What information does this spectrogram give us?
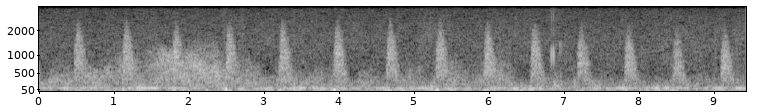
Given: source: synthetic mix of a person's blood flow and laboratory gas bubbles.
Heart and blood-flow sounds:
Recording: Doppler ultrasound of blood flow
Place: subclavian vein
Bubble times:
6.81-7.00 s: bubbles
7.12-7.17 s: bubbles
From the record:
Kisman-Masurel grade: 211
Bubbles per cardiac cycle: several, 3 to 8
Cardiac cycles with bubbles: 1 to 10%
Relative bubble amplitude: barely perceptible (0.100 to 0.250)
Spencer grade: 1 (occasional bubble signal discernible with the cardiac motion signal, with majority of cardiac periods free of bubbles)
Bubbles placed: anywhere in the cardiac cycle

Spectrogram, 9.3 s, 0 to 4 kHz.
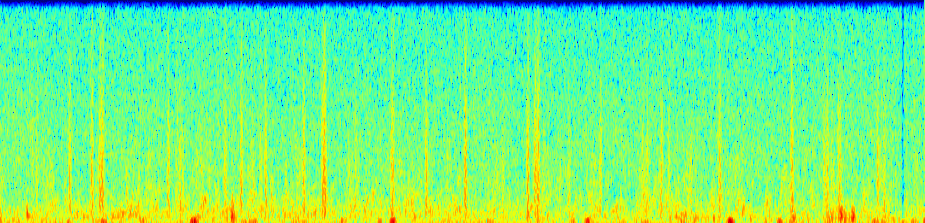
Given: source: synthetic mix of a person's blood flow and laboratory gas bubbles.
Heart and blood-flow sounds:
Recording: Doppler ultrasound of blood flow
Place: subclavian vein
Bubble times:
no bubbles
From the record:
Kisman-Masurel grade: 000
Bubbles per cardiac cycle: 0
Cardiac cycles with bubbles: 0%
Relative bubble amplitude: no bubbles discernible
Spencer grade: 0 (complete lack of bubble signals)

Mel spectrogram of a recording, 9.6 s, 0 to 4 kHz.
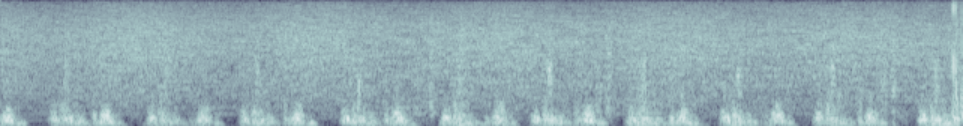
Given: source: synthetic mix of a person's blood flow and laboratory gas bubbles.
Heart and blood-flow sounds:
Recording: Doppler ultrasound of blood flow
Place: precordium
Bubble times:
9.49-9.64 s: bubbles
From the record:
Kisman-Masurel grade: 212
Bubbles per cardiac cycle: several, 3 to 8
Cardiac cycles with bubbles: 1 to 10%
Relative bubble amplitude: moderate (0.250 to 0.450)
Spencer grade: 1 (occasional bubble signal discernible with the cardiac motion signal, with majority of cardiac periods free of bubbles)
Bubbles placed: only in the low amplitude regions of the cardiac cycle

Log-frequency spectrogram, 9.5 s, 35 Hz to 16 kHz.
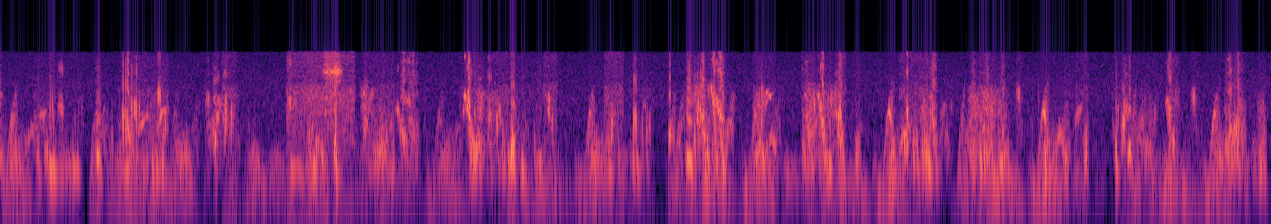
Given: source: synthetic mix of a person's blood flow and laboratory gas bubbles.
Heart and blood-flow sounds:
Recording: Doppler ultrasound of blood flow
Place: precordium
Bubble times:
0.00-0.05 s: bubbles
0.24-0.62 s: bubbles
0.70-0.79 s: bubbles
0.88-1.27 s: bubbles
1.53-1.80 s: bubbles
2.14-2.67 s: bubbles
2.69-3.15 s: bubbles
3.44-4.18 s: bubbles
4.53-4.68 s: bubbles
4.71-4.91 s: bubbles
4.99-5.07 s: bubbles
5.12-5.52 s: bubbles
5.64-5.82 s: bubbles
6.00-6.35 s: bubbles
6.40-6.47 s: bubbles
6.74-7.15 s: bubbles
7.25-7.68 s: bubbles
7.96-8.17 s: bubbles
8.34-8.70 s: bubbles
8.73-8.85 s: bubbles
8.92-8.99 s: bubbles
9.17-9.36 s: bubbles
9.38-9.50 s: bubbles
From the record:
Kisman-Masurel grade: 343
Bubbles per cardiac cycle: rolling drumbeat, 9 or more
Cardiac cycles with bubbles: 100%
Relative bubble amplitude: loud (0.450 to 0.775)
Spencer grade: 3 (all of the cardiac periods contain showers or single bubble signals, but not dominating or overriding the cardiac motion signals)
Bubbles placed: only in the low amplitude regions of the cardiac cycle

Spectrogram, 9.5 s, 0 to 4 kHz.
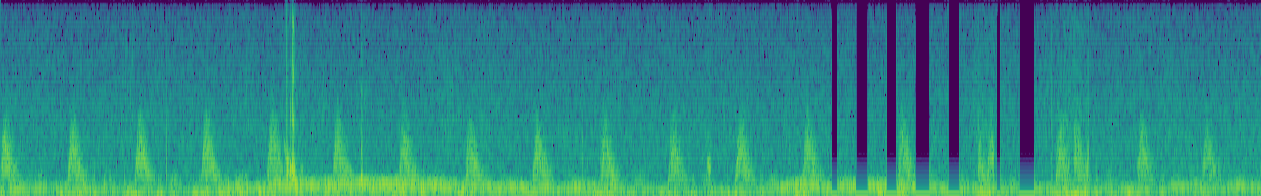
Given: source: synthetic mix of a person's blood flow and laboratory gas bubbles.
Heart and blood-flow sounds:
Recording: Doppler ultrasound of blood flow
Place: subclavian vein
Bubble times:
2.11-2.27 s: bubbles
2.67-2.75 s: bubbles
5.30-5.34 s: bubbles
From the record:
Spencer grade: 2 (many but less than half of the cardiac periods contain bubble signals, singularly or in groups)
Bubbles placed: anywhere in the cardiac cycle

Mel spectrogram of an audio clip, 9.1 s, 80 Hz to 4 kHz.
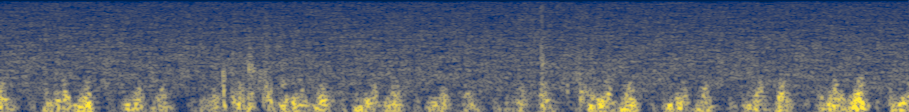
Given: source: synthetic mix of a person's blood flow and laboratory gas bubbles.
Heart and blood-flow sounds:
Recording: Doppler ultrasound of blood flow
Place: precordium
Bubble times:
2.20-2.91 s: bubbles
5.38-5.48 s: bubbles
5.63-6.02 s: bubbles
From the record:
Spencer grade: 1 (occasional bubble signal discernible with the cardiac motion signal, with majority of cardiac periods free of bubbles)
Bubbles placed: anywhere in the cardiac cycle

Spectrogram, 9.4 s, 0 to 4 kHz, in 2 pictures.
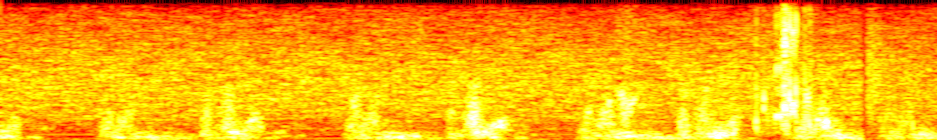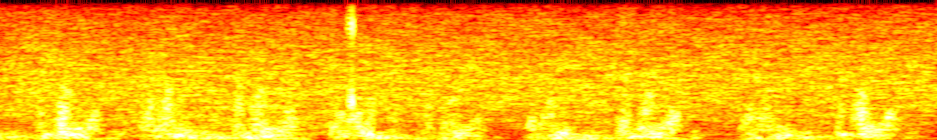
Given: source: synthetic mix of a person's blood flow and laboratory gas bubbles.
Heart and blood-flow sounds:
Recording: Doppler ultrasound of blood flow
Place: precordium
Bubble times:
3.08-3.19 s: bubbles
3.74-4.12 s: bubbles
6.32-6.37 s: bubbles
6.41-6.47 s: bubbles
7.75-7.87 s: bubbles
8.02-8.07 s: bubbles
From the record:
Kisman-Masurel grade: 123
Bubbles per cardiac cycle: 1 to 2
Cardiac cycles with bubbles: 10 to 50%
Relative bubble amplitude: loud (0.450 to 0.775)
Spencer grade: 2 (many but less than half of the cardiac periods contain bubble signals, singularly or in groups)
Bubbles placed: only in the low amplitude regions of the cardiac cycle

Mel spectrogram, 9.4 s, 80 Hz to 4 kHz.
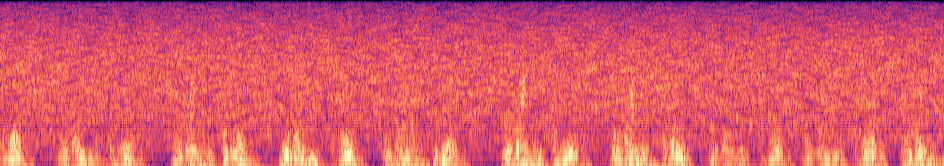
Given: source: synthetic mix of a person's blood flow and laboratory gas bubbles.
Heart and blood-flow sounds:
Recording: Doppler ultrasound of blood flow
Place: precordium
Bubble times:
8.70-8.79 s: bubbles
From the record:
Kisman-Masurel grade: 111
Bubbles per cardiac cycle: 1 to 2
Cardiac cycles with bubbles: 1 to 10%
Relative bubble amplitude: barely perceptible (0.100 to 0.250)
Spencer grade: 1 (occasional bubble signal discernible with the cardiac motion signal, with majority of cardiac periods free of bubbles)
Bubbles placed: anywhere in the cardiac cycle

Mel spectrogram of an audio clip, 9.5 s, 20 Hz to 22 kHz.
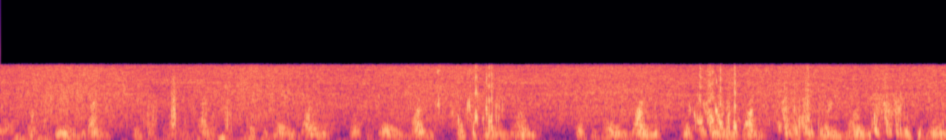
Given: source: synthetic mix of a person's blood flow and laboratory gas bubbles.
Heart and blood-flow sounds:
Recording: Doppler ultrasound of blood flow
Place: precordium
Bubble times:
4.37-4.41 s: bubbles
4.50-5.06 s: bubbles
6.88-7.41 s: bubbles
7.76-8.33 s: bubbles
8.68-9.08 s: bubbles
9.39-9.47 s: bubbles
From the record:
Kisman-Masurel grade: 223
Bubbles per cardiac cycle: several, 3 to 8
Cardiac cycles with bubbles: 10 to 50%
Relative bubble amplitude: loud (0.450 to 0.775)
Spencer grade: 2 (many but less than half of the cardiac periods contain bubble signals, singularly or in groups)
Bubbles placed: only in the low amplitude regions of the cardiac cycle

